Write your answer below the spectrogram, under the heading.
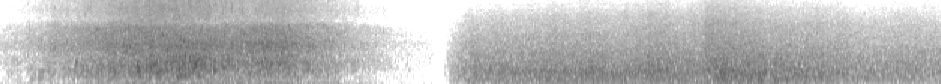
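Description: Sea surf on a beach: a wave's wash swells and fades away over the first three seconds, then after a brief silence a softer, steady surf continues.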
